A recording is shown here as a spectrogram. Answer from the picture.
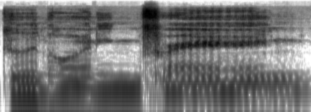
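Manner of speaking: uncanny, strange monster voice, name drawn out. Voicing a monster that speaks to a player character in Diego's strange voice. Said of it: "you hear the strange voice of Diego go".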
